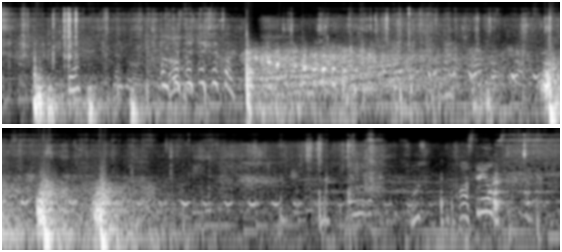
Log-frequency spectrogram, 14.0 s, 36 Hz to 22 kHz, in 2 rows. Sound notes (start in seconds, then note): 2.9 incoming fire; 6.7 cassette munitions bursting in the air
